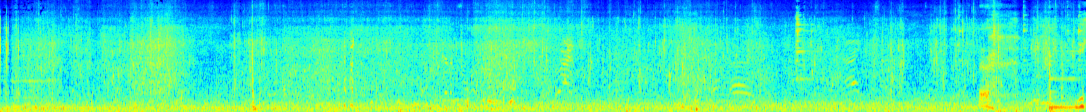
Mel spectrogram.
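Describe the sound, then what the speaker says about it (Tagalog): A small outrigger boat carries passengers toward Jomalig Island in Quezon, its steady engine drone mixing with rushing water, waves and wind buffeting the microphone for a long continuous stretch, with faint voices now and then. "Sakay na tayo ng bangka."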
